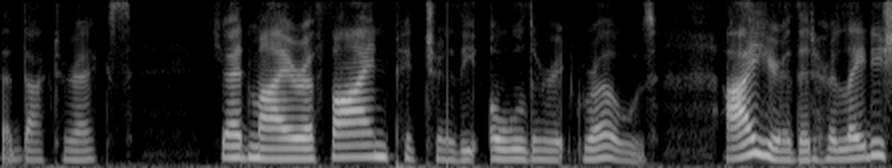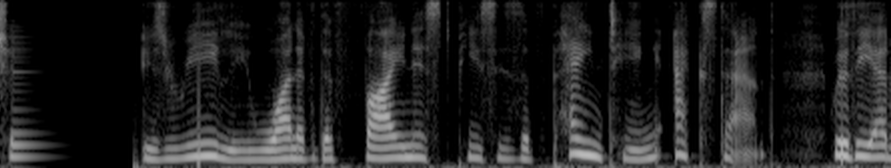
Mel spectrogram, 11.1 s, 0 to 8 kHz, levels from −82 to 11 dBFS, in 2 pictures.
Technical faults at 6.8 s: overlapping chunks

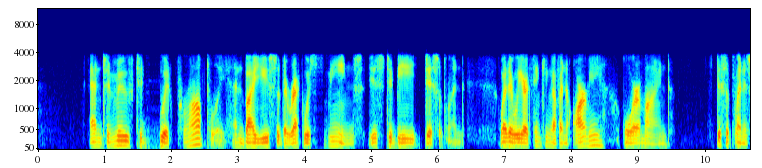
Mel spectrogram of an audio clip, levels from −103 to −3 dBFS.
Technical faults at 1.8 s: iLBC codec; lost iLBC frames

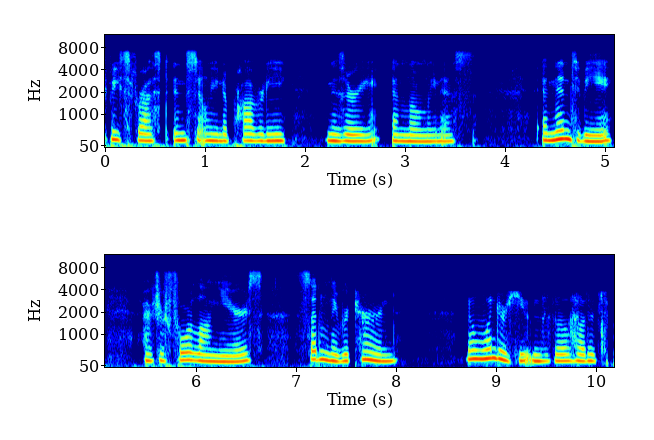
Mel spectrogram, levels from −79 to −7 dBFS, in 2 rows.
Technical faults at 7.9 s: fallback to narrowband

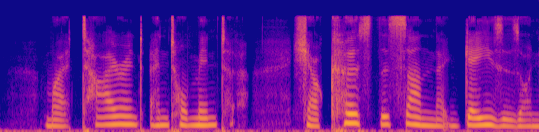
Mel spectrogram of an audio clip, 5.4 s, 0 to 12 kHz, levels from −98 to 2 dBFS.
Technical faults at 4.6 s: none

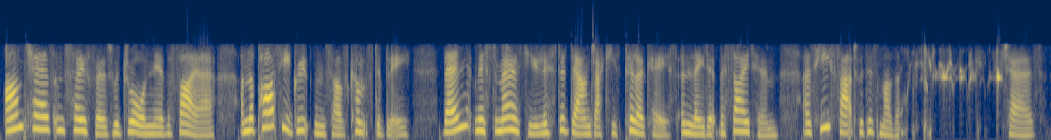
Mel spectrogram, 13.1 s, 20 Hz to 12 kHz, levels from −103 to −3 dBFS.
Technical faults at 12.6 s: codec payload misread

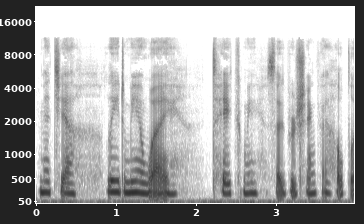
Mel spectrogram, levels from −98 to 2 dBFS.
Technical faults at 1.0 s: none

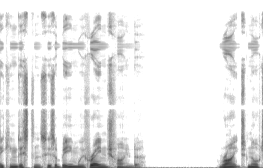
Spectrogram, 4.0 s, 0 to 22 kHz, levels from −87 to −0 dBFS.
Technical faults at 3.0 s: imaging from sample-and-hold upsampling

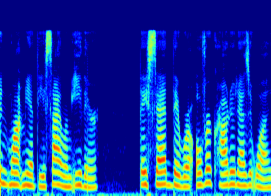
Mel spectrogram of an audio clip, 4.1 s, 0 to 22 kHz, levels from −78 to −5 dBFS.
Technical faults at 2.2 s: none

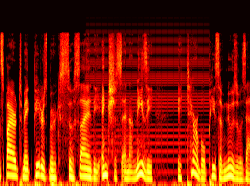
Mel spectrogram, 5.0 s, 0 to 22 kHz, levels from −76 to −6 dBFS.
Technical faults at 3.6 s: GSM phone buzz

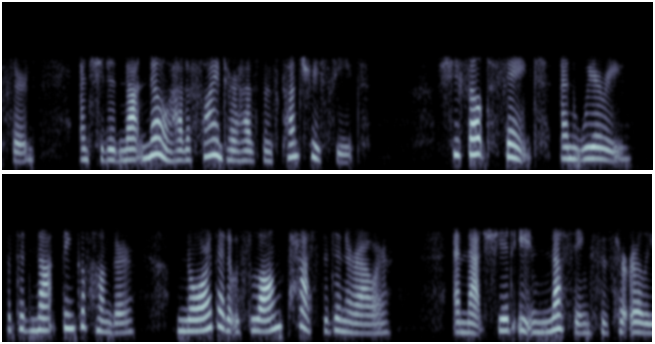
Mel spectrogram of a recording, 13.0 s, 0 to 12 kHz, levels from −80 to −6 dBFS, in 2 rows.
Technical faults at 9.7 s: iLBC codec

